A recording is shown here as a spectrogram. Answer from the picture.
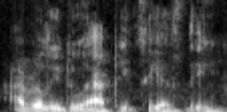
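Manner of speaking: normal talking voice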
